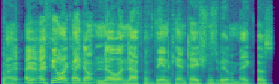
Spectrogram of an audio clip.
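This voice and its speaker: A man playing a tabletop game, talking through his character's choices in a halting, careful way. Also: on the low side, fairly even intonation, darkish tone. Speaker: player in a tabletop game podcast. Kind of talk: thoughtful improvised game-table talk.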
